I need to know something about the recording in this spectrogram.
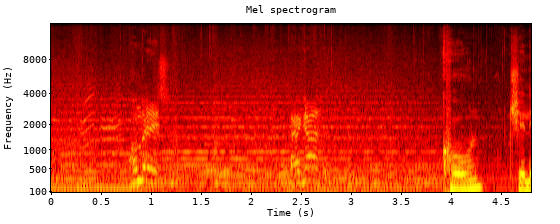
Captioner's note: speaking Spanish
